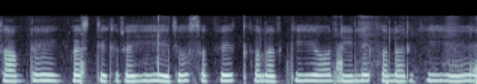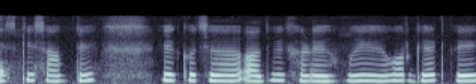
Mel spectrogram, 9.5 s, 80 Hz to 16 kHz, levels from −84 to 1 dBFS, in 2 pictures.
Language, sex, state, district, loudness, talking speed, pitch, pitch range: Hindi, female, Chhattisgarh, Sukma, -17 LUFS, 145 wpm, 240 Hz, 230-250 Hz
